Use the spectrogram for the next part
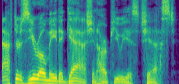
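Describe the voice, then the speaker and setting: A man's voice: deep voice, lively intonation, slow, fairly bright tone, no echo. A man narrating a scripted dramatic fan fiction story.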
